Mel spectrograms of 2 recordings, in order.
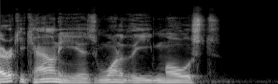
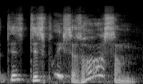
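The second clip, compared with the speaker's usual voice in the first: high, eager retold excitement; excited; 12 semitones higher than usual. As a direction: gush about the new place. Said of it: "I said".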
